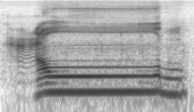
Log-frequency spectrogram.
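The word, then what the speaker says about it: عين: দাতের agar সাথে লাগিয়ে আইন আইন দুই নাম্বার মাখরাজ হতে হলকের মধ্যখান হতে স্পষ্টভাবে উচ্চারণ করতে হবে আইন কফ কাফ লাম মিম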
